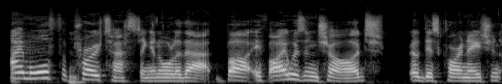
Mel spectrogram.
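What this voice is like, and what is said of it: Very posh English accent. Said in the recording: “probably with a very posh accent.”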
